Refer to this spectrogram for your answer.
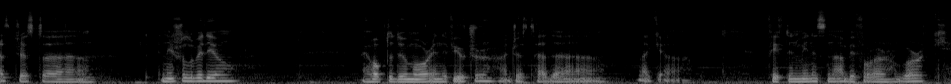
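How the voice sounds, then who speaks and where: Music plays in the background as a man speaks at a moderate pace with long, frequent pauses. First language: not English. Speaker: gaming youtuber. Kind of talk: gameplay commentary. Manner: halting, many fillers. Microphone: new recording setup after software crash.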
